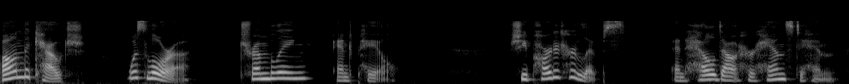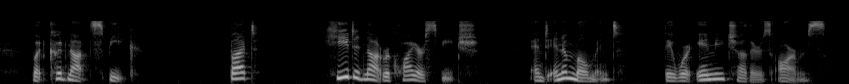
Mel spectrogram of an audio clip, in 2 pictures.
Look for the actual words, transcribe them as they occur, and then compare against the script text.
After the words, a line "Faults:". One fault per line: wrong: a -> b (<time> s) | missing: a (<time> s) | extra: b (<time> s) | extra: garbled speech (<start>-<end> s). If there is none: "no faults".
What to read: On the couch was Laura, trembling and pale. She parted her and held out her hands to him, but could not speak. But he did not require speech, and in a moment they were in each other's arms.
On the couch was Laura, trembling and pale. She parted her lips and held out her hands to him, but could not speak. But he did not require speech, and in a moment they were in each other's arms.
Faults:
extra: lips (5.8 s)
